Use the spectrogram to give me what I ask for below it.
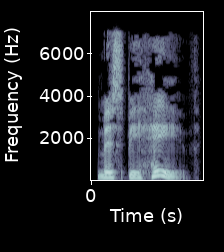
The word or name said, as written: misbehave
